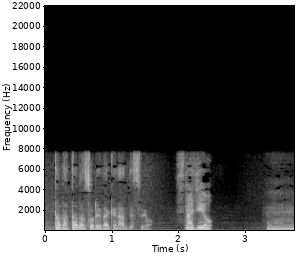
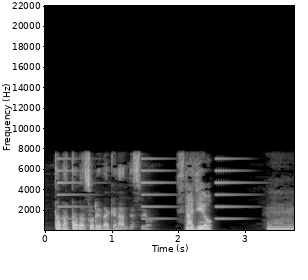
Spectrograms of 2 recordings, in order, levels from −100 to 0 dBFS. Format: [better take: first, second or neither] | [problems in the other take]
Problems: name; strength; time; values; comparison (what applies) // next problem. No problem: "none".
first | noise reduction (classical method log-MMSE)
